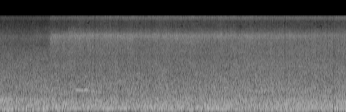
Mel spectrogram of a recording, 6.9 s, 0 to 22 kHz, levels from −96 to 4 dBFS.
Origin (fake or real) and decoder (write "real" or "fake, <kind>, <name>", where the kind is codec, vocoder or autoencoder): real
